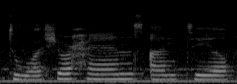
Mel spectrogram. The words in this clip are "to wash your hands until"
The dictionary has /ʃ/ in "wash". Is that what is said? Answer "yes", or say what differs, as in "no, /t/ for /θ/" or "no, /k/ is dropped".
yes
